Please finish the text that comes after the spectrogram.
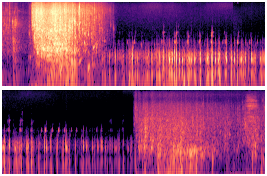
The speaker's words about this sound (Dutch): Je laat mijn microfoon in het afwaswater vallen. Oh, hoe gaat hij dadelijk nog kapot?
